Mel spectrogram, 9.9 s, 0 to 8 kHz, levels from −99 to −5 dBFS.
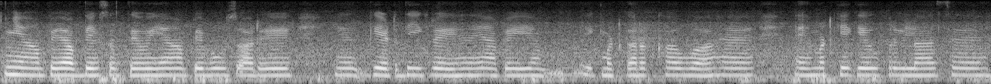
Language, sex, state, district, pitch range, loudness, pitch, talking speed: Hindi, female, Haryana, Rohtak, 210-215 Hz, -20 LUFS, 210 Hz, 170 wpm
